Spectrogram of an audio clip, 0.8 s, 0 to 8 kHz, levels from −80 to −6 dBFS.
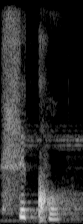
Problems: low volume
